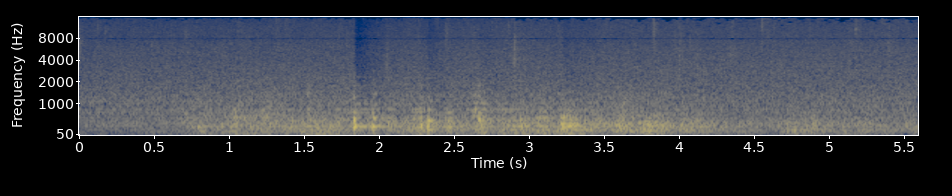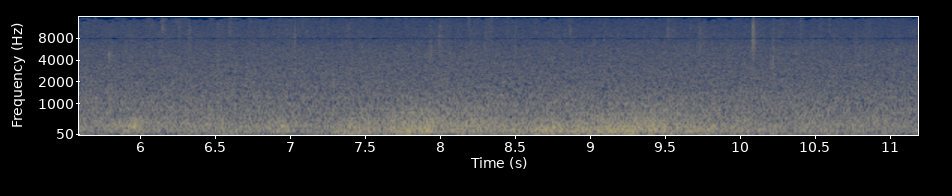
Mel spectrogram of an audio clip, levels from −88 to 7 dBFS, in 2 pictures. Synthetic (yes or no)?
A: no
